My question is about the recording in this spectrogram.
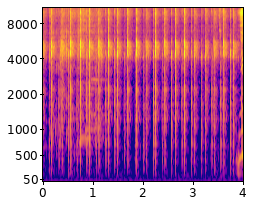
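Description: Rapid, evenly spaced clicking, about eight clicks a second, with no speech over it.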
